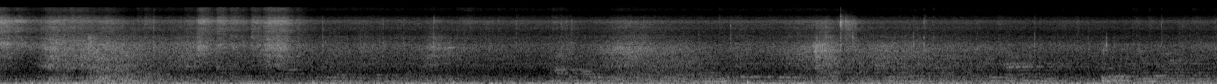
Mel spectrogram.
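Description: A fire hose's water jet hissing as it plays onto burning brush, with the fire crackling and sizzling under the water. The spray is loudest in the first few seconds and surges again briefly just after the eighth second.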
